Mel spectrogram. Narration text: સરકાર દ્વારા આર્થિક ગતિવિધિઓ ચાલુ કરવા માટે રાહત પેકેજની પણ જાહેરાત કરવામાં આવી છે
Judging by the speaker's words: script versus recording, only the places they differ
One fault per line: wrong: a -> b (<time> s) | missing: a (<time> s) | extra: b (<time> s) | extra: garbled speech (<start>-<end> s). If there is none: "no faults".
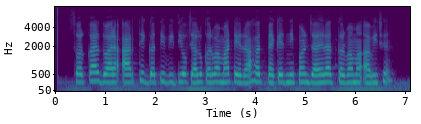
no faults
